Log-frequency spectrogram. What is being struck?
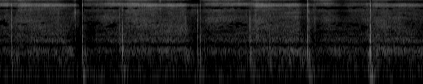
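Paperback book with glossy paper cover.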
